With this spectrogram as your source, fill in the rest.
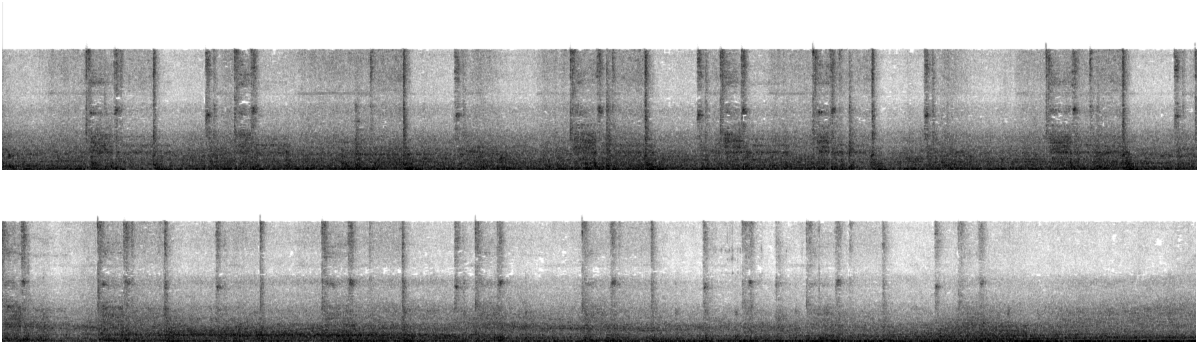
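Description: A packaging machine hums and clatters steadily.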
